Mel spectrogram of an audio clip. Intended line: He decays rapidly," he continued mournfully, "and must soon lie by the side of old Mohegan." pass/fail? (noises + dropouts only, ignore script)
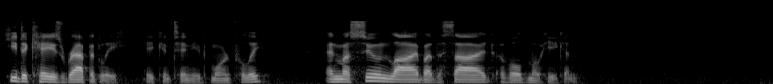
pass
